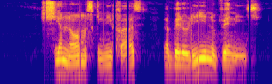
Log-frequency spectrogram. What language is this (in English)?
Esperanto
